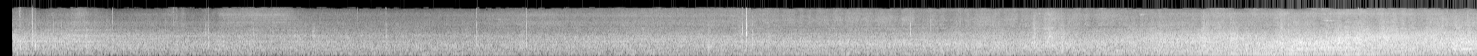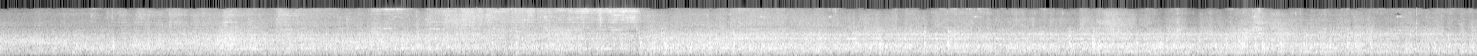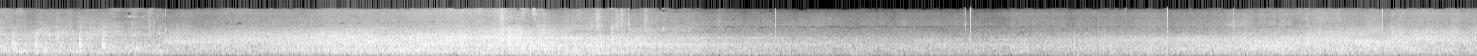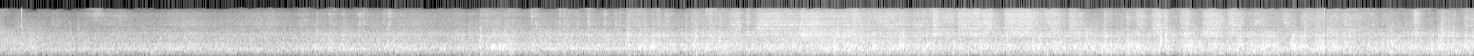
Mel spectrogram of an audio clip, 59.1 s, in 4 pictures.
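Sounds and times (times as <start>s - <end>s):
train wheels rumbling: 4.7s - 38.6s, 39.7s - 59.0s
clicking over rail joints: 9.0s - 31.2s, 34.4s - 37.4s, 47.2s - 59.0s
high wheel squeal: 16.1s - 24.9s, 51.3s - 58.0s.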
